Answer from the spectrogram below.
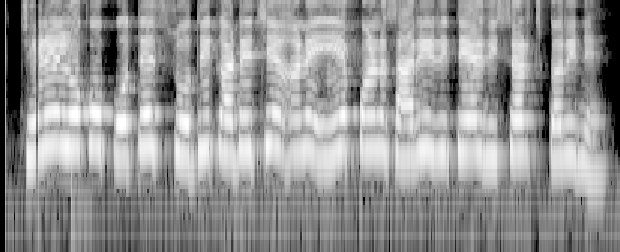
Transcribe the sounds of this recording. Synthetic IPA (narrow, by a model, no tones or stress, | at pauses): d͡ʒeɽ̃elokopot̪ed͡ʒsod̪ʱikaɖet͡ʃʰeəneːpəɳsaɾiɾit̪eɾisəɾt͡ʃkəɾine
